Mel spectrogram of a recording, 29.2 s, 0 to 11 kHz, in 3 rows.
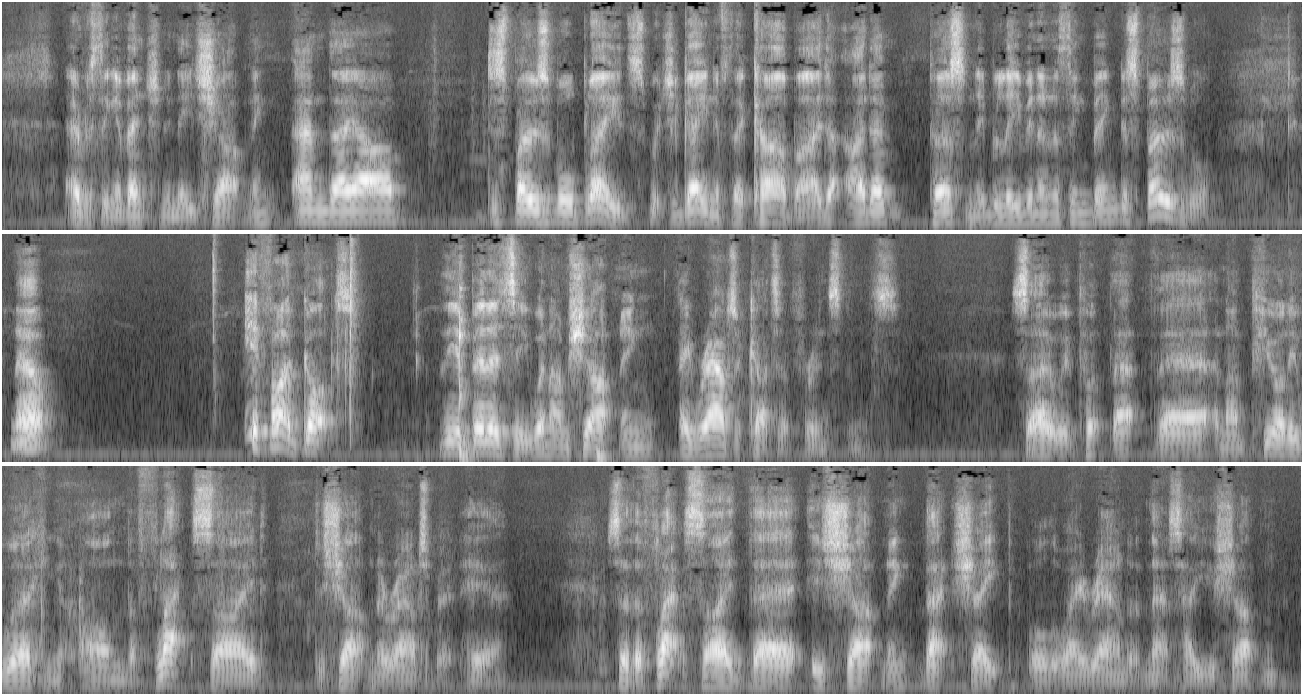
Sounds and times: Speech: 0.5 - 3.0, 3.6 - 9.1, 9.8 - 10.2, 11.6 - 16.5, 17.3 - 23.3, 24.0 - 29.2.

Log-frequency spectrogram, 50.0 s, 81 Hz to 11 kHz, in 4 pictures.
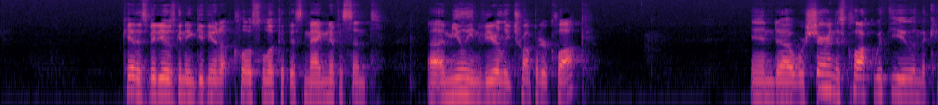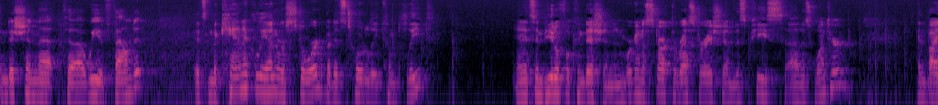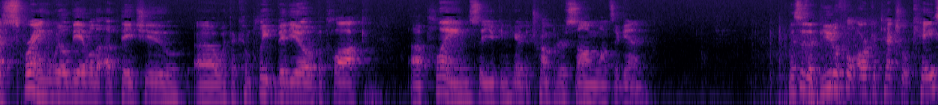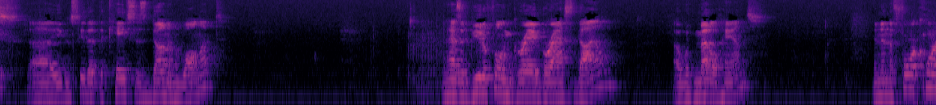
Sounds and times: Speech: 1.6 - 8.0, 10.0 - 18.4, 19.4 - 24.0, 24.7 - 33.8, 35.5 - 40.6, 43.4 - 45.9, 46.5 - 47.8, 49.2 - 50.0.

